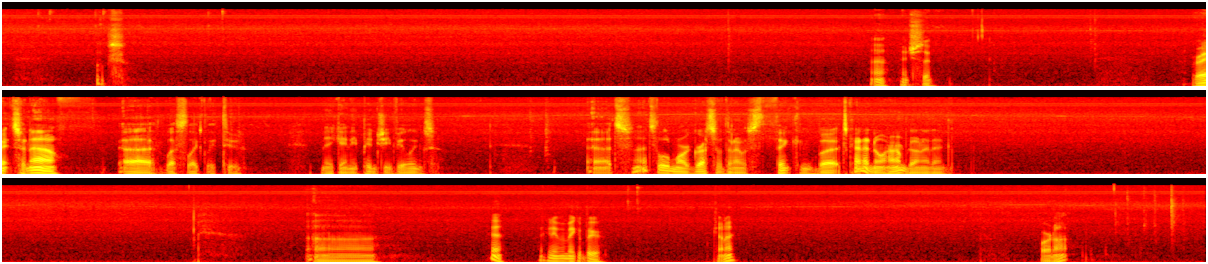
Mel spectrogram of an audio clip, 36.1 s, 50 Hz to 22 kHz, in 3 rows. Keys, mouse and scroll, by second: 0.4 click, 0.9 click, 2.1 click, 3.8 scroll down 2, 7.2-9.9 middle drag, 10.5 middle click, 10.9-12.0 middle drag, 13.5 middle click, 14.0 scroll up 1, 14.4-17.0 middle drag, 30.3 click.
